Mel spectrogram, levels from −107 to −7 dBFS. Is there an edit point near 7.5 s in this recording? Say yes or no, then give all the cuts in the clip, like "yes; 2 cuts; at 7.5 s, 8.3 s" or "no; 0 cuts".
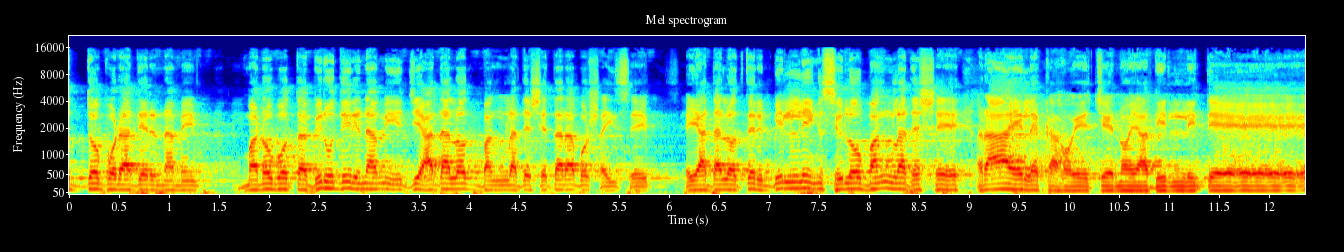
no; 1 cut; at 6.0 s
